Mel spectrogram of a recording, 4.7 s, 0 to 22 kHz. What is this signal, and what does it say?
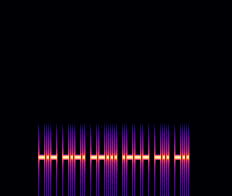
Morse code, heard as a keyed tone, about 28 wpm, 700 Hz. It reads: KC7JDD
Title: USA Call Signs 30wpm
